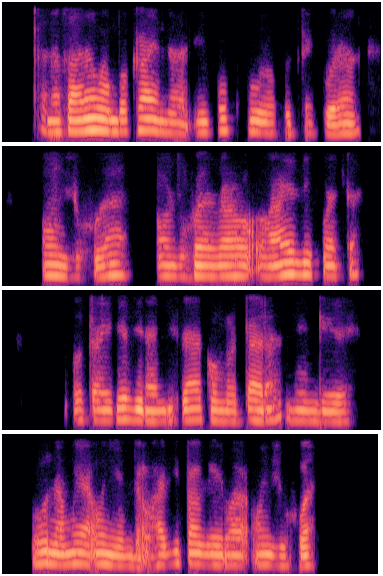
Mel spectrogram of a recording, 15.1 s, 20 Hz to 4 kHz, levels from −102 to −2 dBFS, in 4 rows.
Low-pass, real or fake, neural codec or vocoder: 3.6 kHz; fake; codec, 44.1 kHz, 2.6 kbps, DAC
